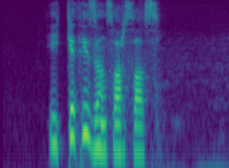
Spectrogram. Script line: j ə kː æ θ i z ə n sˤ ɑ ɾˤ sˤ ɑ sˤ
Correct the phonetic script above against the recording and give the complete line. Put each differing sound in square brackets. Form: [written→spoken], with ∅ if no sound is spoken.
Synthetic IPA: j ə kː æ θ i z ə n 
